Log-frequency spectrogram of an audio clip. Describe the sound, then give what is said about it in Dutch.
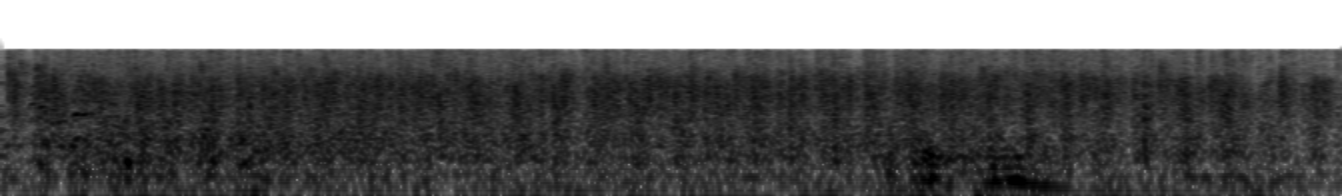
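Sustained applause from an audience welcoming Jenny Arian, a dense, steady wash of many hands clapping at an even loudness for the whole stretch, with no voices breaking through. “Jenny, baart je in applaus.”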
